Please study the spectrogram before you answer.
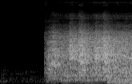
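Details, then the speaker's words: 2021 Honda Fan 160 motorcycle, first cold start of the day: quick catch into a smooth, steady idle with no tapping or rattle; owner hears none of the engine noise others report for this model. "Assim, eu não vejo esse barulho todo que os caras falam não, sabe?"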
